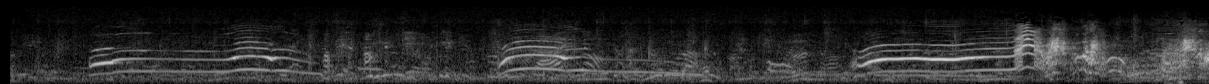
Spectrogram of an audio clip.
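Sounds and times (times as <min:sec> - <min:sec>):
cats yowling: 0:00.9 - 0:03.4, 0:05.0 - 0:07.2, 0:08.5 - 0:12.0.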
